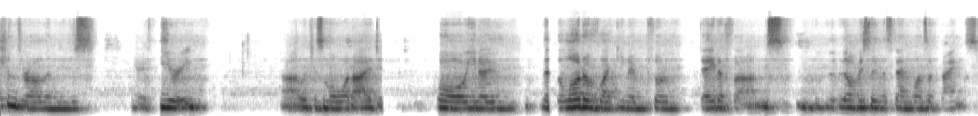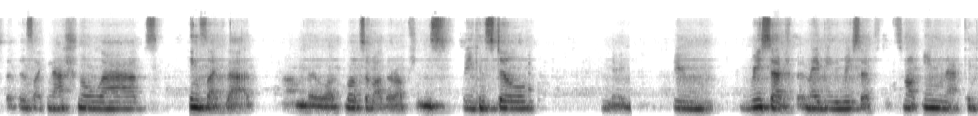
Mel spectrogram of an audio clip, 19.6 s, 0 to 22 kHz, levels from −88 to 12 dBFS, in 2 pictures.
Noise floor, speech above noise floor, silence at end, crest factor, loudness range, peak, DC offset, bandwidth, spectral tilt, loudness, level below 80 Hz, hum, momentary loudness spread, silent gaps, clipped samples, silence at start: -64 dBFS; 45 dB; 0 s; 20 dB; 4 LU; 0 dBFS; under 0.1%; 13 kHz; -5 dB/octave; -20 LUFS; -84 dBFS; none; 16 LU; none; under 0.1%; 0 s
